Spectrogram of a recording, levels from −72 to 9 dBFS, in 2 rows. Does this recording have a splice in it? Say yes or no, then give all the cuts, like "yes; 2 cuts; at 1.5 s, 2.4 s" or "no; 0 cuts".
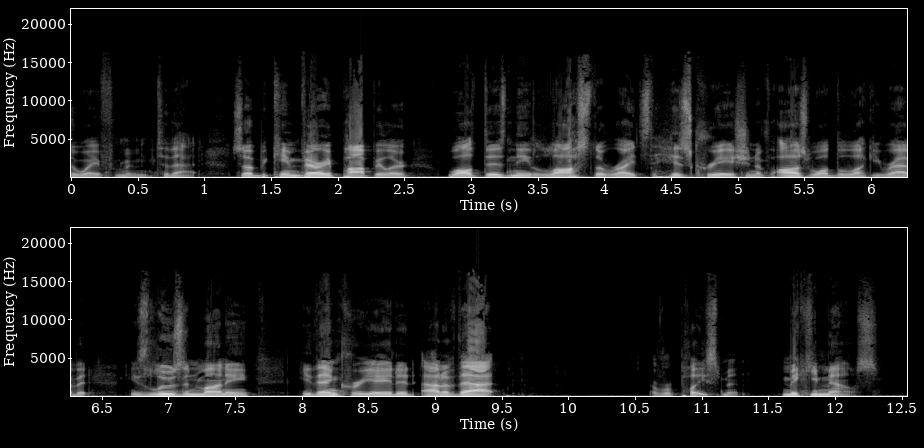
yes; 2 cuts; at 6.6 s, 7.9 s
